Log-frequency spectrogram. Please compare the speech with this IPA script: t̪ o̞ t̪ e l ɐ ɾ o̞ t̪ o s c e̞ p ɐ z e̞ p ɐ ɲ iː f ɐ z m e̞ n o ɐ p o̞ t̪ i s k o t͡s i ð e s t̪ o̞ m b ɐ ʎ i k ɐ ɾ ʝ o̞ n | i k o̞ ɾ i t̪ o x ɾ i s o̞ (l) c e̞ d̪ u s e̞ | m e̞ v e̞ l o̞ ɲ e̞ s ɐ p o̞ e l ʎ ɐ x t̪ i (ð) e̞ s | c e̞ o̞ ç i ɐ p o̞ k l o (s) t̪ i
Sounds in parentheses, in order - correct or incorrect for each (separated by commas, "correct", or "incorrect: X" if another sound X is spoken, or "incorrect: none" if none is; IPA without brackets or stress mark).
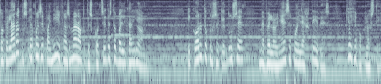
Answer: incorrect: none, correct, correct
